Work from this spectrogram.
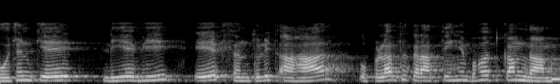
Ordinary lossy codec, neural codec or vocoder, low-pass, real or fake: AAC, 48 kbps; codec, 16 kHz, 8 kbps, FunCodec, trained on Chinese and English, 25 frames a second; 7.2 kHz; fake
